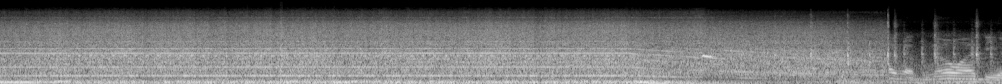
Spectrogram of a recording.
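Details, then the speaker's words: 1955 Mopar wagon, automatic transmission in neutral at idle: steady droning tone with faint uneven shudder; fluid level good, barely in drive or reverse, absent in park; cause unknown. "what's going on trans fluid level looks good it doesn't really do it too bad in drive or reverse and doesn't do it in park but as soon as"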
